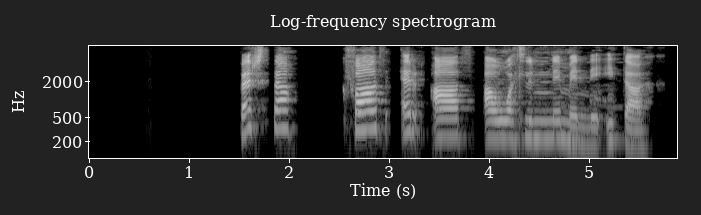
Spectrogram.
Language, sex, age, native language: Icelandic, female, 40-49, Icelandic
